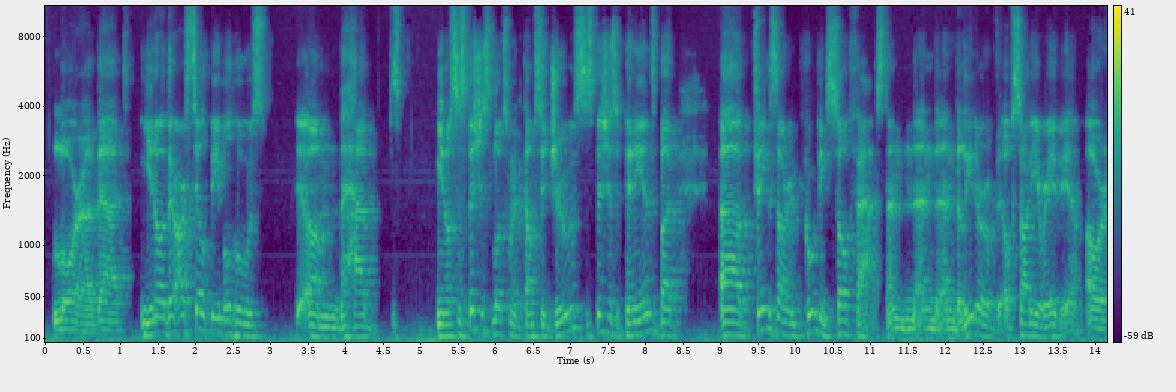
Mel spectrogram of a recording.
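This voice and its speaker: A man joins a live news show as guest analyst over a remote video link, and his voice comes back echoey and distant, with a faint hiss underneath. He talks earnestly and piles up fillers and restarts. When he presses a point he lifts his pitch. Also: a bit bright. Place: room in another city.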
